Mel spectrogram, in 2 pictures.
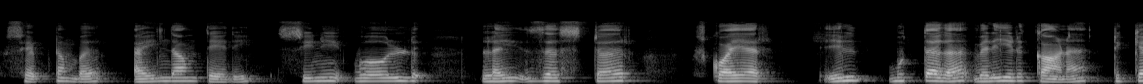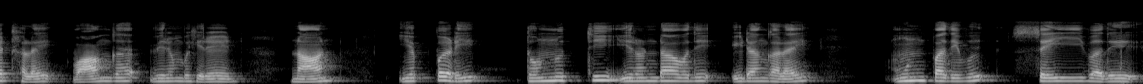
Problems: background sounds at intervals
